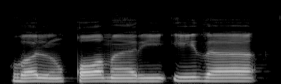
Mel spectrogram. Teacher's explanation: را کو لمبا کریں گے 1 الف کے برابر، مد اصلی ہے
